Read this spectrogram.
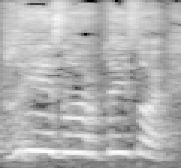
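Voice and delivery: high, loud, cracking cry to God; desperate tearful plea. Retold or imitated. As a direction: beg through big tears. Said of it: "I was like".

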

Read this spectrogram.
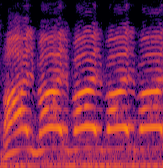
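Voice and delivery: high, soft sing-song calls; high bird call. Real, not acted. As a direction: coax the hawk down gently. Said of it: "ਬਾਏ ਮਾਰ".

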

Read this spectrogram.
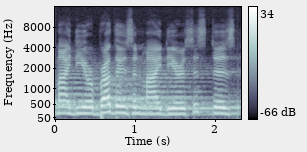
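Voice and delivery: usual speaking voice

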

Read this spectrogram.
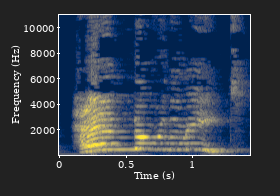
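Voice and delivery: high, loud pirate order; loud demand. Acted. Pirate captain demands food at dinner, loud order. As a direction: demand it across the table. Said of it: "Braidbeard gulped his food and said".

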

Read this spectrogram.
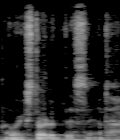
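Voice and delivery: breathy murmur to himself; whispered aside. Real, not acted. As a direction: mutter it under the breath. Muttered aside while painting.

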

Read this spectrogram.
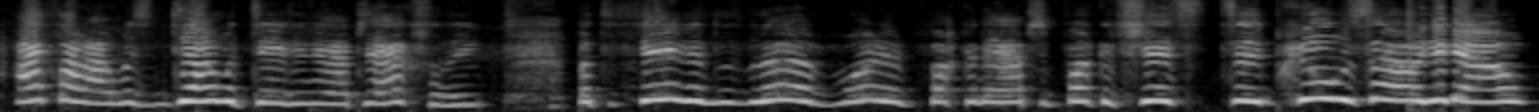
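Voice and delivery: playful date voice, high and bright; high girly voice. Acted. S0 holds Abby voice.

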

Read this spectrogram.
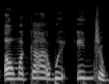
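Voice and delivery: high mocking voice of the club's excuse. Fan mimics the club blaming injuries, mocking high whine. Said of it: "we're gonna say".

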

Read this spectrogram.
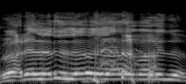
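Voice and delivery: high, rapid gibberish babbling; mock garbled babble. Comic retells nervous first stage appearance, mock garbled babble.

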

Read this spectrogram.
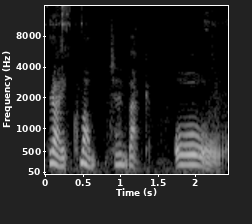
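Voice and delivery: ordinary talk

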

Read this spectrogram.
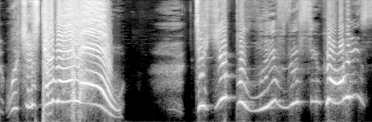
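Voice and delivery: high loud excited yell; excited shout. Real, not acted. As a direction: shout it with pure joy. Shouting excited about Christmas.

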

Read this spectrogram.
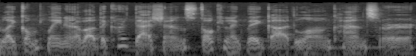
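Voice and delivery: raspy low vocal fry imitation; fry it out low and croaky. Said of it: "vocal fry this whole time".

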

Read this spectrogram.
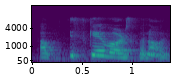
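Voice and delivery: normal talking voice

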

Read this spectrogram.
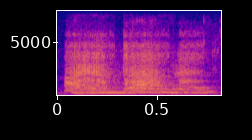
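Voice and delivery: extremely deep, hushed Batman effect; dark voice. Shown as a demonstration. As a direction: drop to the very bottom, softly. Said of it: "like this".

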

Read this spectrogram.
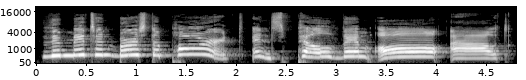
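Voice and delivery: loud, high sudden climax; excited burst. A narrator's reading. Mitten bursts apart.

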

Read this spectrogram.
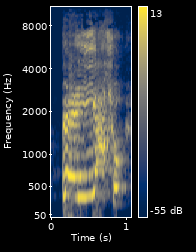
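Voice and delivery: high-pitched mimicked cry; mimicked outcry. Commentator mimicking the alarmists, high outcry. Mimicking what they keep saying.

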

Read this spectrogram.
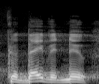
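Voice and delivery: ordinary talk, nothing marked

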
